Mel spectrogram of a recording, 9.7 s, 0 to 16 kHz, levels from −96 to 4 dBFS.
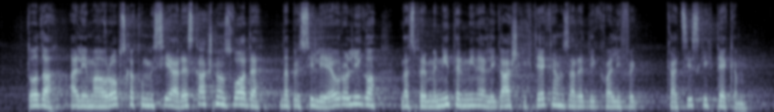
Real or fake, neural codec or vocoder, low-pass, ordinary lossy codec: fake; vocoder, 44.1 kHz, 128 mel bands every 512 samples, BigVGAN v2; 14.4 kHz; none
